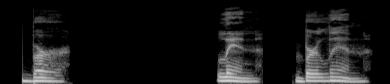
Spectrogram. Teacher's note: Emphasize ber and keep lin strong.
